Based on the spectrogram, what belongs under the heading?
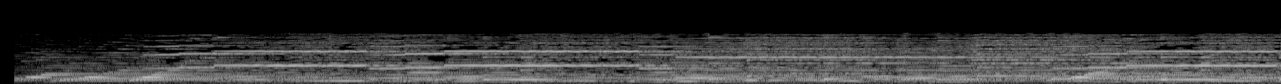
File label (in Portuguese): FUTURA MAMÃE, Maternidade, masc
